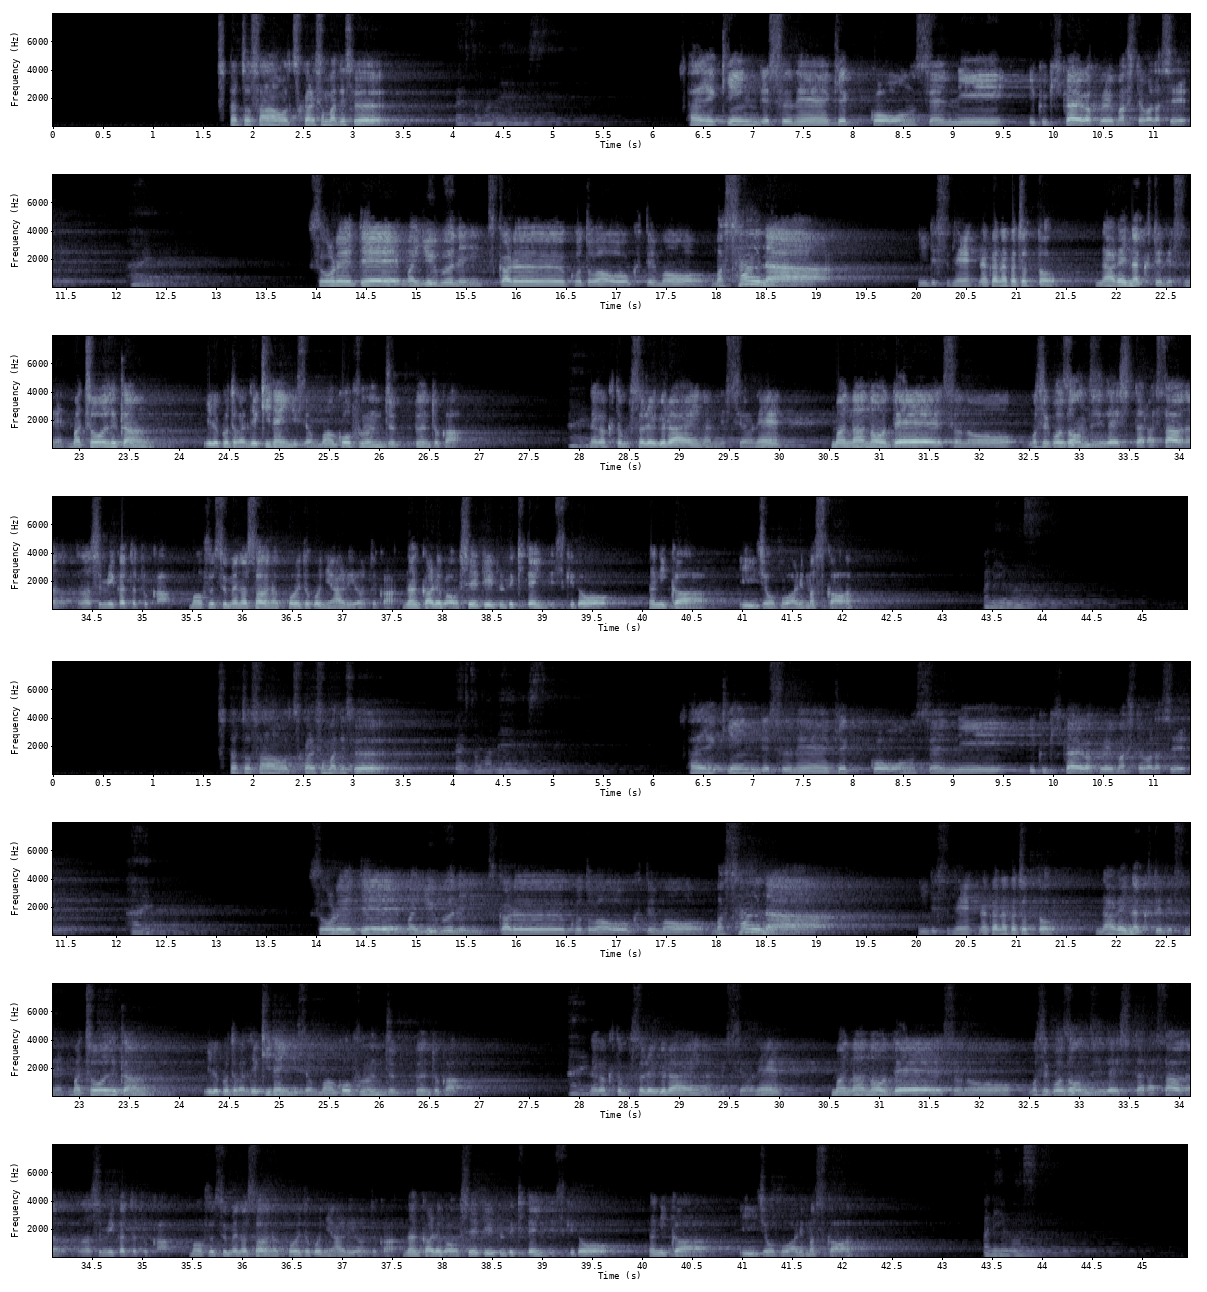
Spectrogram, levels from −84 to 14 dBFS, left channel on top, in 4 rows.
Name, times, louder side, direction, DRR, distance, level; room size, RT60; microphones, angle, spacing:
voice 1, 1.8-3.4 6.4-11.3 14.0-19.2 20.0-21.4 21.8-23.8 24.3-26.8 28.1-30.2 30.5-39.7 40.1-40.7 41.0-42.1, left 4 dB, 50° left, 13 dB, 0.5 m, -23 dB
voice 2, 4.0-4.8 12.1-12.4 27.9-28.1 43.4-44.0, right 1 dB, 45° right, -1 dB, 3.4 m, -39 dB
30.0 x 29.0 x 3.2 m, 2.7 s
head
